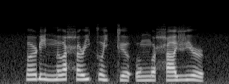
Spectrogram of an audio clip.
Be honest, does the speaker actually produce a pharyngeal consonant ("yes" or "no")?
yes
